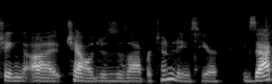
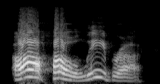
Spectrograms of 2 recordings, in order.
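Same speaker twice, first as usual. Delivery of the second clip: very loud, high, ear-ringing shout; 4 semitones higher, 9 dB louder than usual. Doing a quick tarot reading for a listener and drawing a card, yelling. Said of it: "Sorry for yelling in your ear".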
